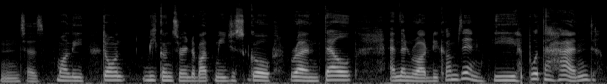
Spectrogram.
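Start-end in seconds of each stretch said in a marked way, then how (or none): 0.5-3.5 urgent. Acted. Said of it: "rushes to Molly".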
